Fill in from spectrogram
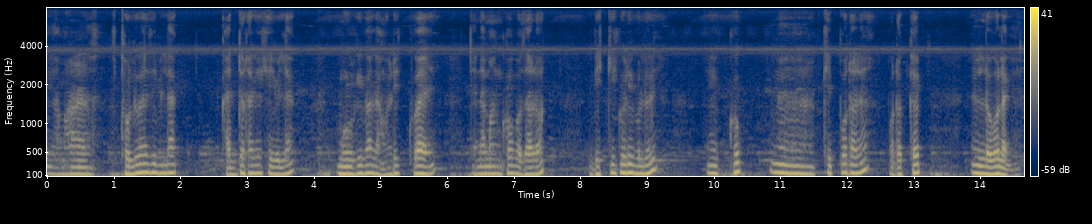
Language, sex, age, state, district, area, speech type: Assamese, male, 45-60, Assam, Majuli, urban, spontaneous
